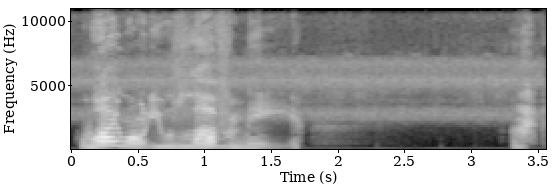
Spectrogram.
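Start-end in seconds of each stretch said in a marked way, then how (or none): 0.1-1.7 slow, louder and higher, a hurt cry; an anguished, pleading demand; desperate plea. Acted. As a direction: beg to be loved. Pleading with beloved.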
